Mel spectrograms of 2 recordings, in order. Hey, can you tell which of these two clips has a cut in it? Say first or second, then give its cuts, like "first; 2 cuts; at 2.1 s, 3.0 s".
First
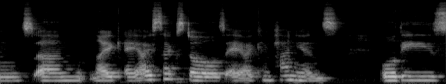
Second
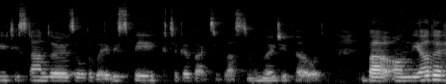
second; 1 cut; at 3.5 s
